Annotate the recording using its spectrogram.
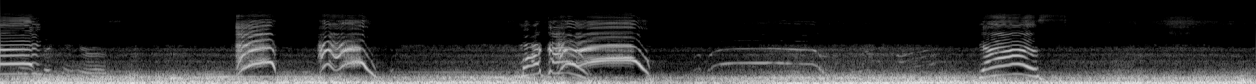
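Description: Women riders on a Slingshot reverse-bungee ride letting out short, wavering screams and whoops about five times, one of them held longer, over steady heavy wind rushing across the ride-mounted microphone as the capsule swings.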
